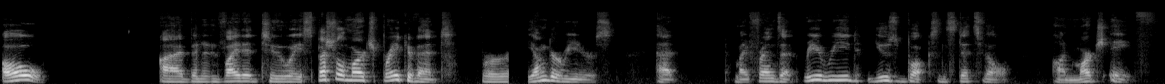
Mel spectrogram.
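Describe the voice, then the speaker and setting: A man's voice: mid-range voice, lively intonation, takes it slowly, mellow. Rambling, self-deprecating Canadian man, chatting casually. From Ottawa area, Canada. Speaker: podcast co-host and author. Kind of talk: casual chat, personal updates.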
